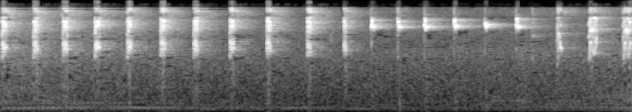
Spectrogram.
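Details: Sharp, high chirps from a lovebird's nonstop 'batuk' (cough) call, around three to four a second, with some notes turning into thin whistles late on.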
